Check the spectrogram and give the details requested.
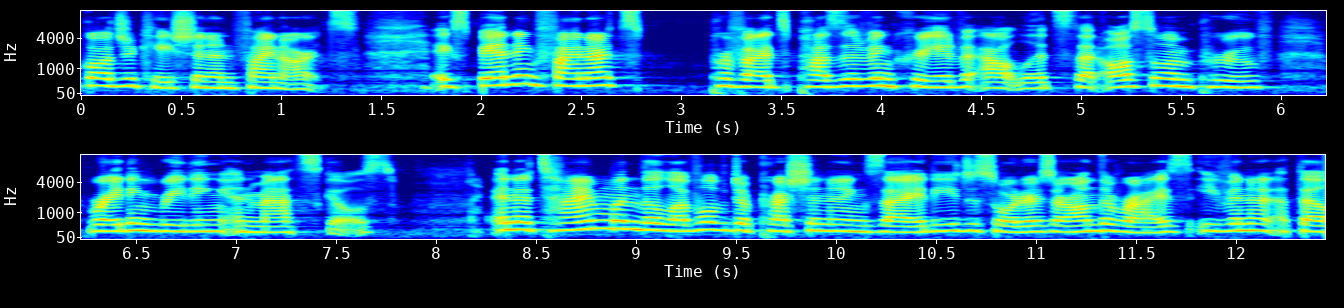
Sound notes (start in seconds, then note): none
